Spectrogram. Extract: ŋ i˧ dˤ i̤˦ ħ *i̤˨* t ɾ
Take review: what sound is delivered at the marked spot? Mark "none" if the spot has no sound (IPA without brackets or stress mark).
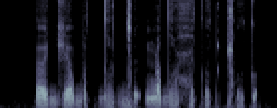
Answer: i̤˦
